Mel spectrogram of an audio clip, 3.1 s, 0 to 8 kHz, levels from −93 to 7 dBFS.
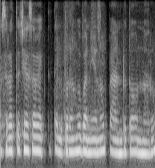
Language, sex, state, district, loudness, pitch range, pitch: Telugu, female, Andhra Pradesh, Srikakulam, -13 LUFS, 190-210 Hz, 205 Hz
